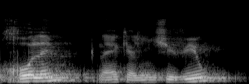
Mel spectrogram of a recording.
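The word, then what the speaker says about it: כל: O Chol, no caso, ela é pronunciada dessa forma, né? Então você não pronuncia como Hal, tá? E nem Kal. Então ela significa todo ou toda, né? Chol, por exemplo. Kol hakavod, né? Então, tanto pode ser Kol, pode ser Chol, tá?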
